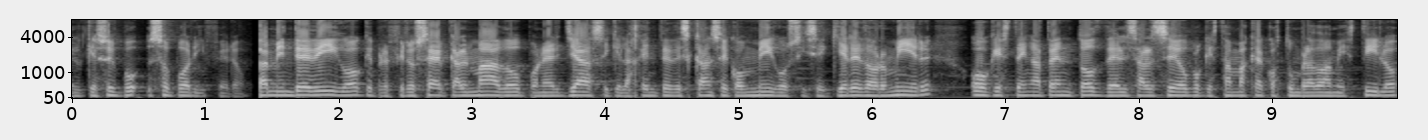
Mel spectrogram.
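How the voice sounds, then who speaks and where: Against a quiet background, a man with a medium-pitched voice talks at a fairly quick pace, with hardly any pauses and monotone, flat intonation. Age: 20s. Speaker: YouTuber. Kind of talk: reaction commentary. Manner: calm. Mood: calm but critical, reproachful. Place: studio. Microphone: studio mic.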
